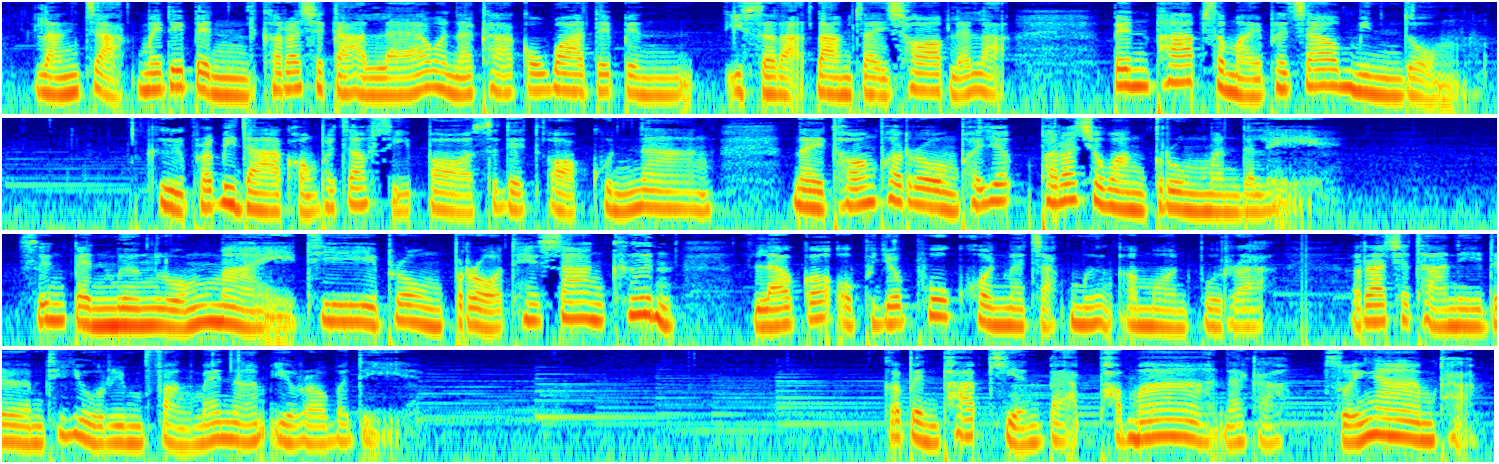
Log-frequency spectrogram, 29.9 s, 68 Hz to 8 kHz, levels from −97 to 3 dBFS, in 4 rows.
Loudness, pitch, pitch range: -24 LUFS, 180 Hz, 160-200 Hz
